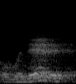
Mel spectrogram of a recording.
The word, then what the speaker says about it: videre: All right, with the V, but it's pronounced videre, which means to see.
